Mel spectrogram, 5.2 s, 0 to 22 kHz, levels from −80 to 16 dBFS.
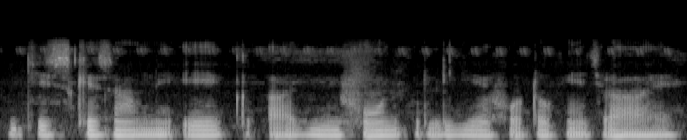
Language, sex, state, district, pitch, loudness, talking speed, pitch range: Hindi, male, Uttar Pradesh, Lalitpur, 110 Hz, -18 LUFS, 115 wpm, 105-115 Hz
